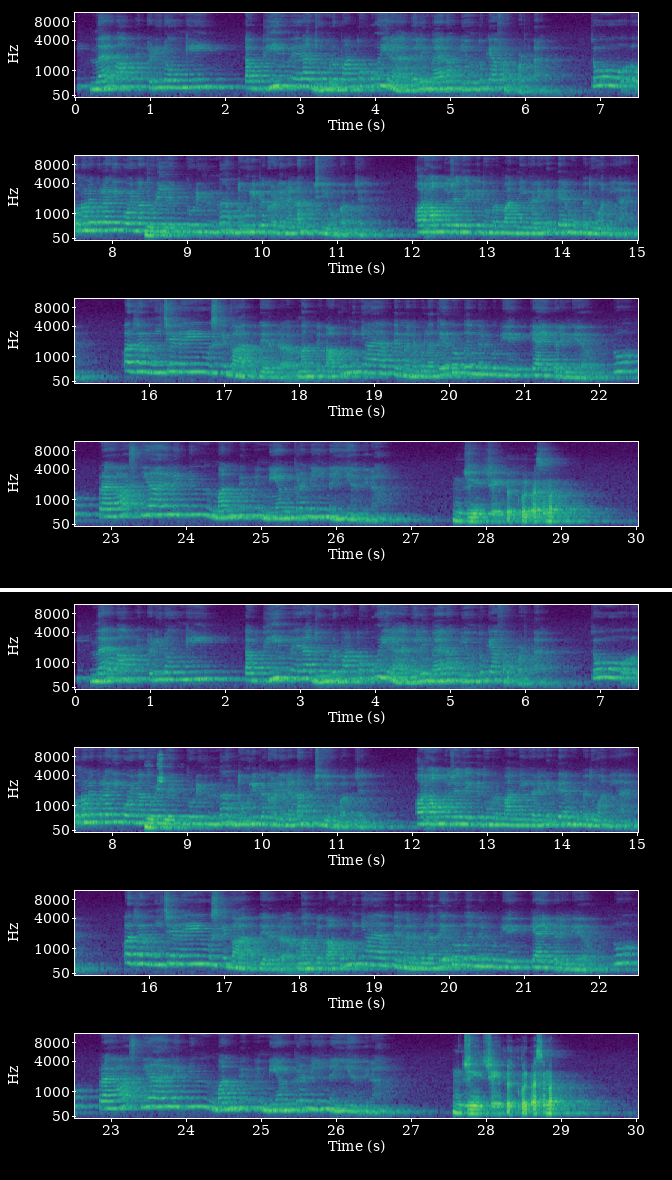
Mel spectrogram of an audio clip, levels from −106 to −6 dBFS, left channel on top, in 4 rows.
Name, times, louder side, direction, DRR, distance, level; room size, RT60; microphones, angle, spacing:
voice 1, 0.2-1.8 2.2-6.0 6.9-11.4 12.0-14.9 15.6-21.9 22.2-22.4 22.8-26.6, equal, 15° left, -2 dB, 1.3 m, -38 dB
voice 2, 8.4-8.8 27.5-28.9, right 5 dB, 90° right, 12 dB, 0.4 m, -31 dB
11.0 x 3.9 x 5.9 m, 1.4 s
head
